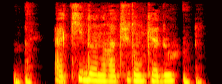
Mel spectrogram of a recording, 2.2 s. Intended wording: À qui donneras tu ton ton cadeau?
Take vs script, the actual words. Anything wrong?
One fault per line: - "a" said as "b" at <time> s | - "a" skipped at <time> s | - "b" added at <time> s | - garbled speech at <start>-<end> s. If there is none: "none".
- "ton" skipped at 1.4 s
